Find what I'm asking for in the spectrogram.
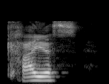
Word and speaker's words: Gaius: and the most powerful of them is named Caius, which is how the name Gaius, or Caesar's first name, would have been pronounced in ancient Rome.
